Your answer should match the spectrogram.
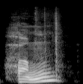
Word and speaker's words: hum: Om hum. Like I hum a tune. Although in India that's a short A.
